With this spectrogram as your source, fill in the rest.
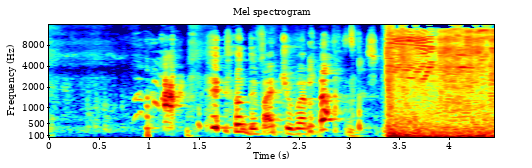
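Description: Men laugh loudly.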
